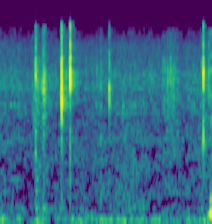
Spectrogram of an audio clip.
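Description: Near silence with a few faint computer clicks clustered about half a second in.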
